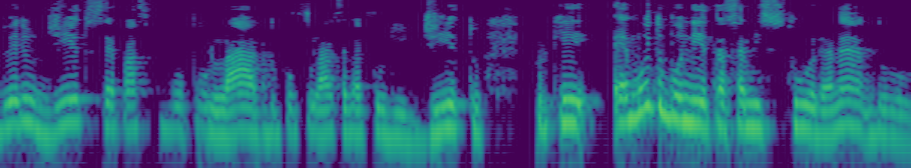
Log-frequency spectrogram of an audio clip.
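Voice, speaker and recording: In a quiet background, a woman with a dark, mellow tone at medium pitch speaks with big swings in loudness. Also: ordinary pitch variation, fairly quick pace. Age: 60s. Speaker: musician. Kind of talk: interview.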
